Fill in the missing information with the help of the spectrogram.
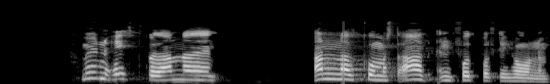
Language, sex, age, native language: Icelandic, female, 40-49, Icelandic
